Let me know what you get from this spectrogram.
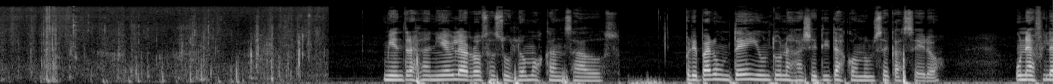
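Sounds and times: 
horses walking with hooves clip-clopping: 0:00.0 - 0:03.3
speech: 0:03.8 - 0:06.3, 0:06.9 - 0:09.5, 0:10.2 - 0:10.5.

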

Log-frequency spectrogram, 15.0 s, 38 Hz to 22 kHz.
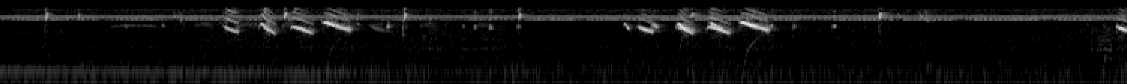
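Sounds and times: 
green-winged saltator singing falling whistles in the wild bush: 0:03.0 - 0:05.2, 0:08.3 - 0:10.3, 0:14.9 - 0:15.0.

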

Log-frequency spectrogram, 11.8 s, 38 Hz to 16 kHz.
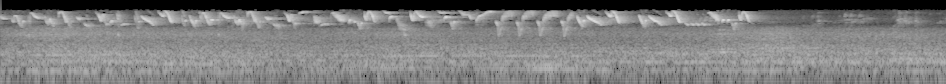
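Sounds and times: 
Atlantic canary song: 0:00.0 - 0:11.8.

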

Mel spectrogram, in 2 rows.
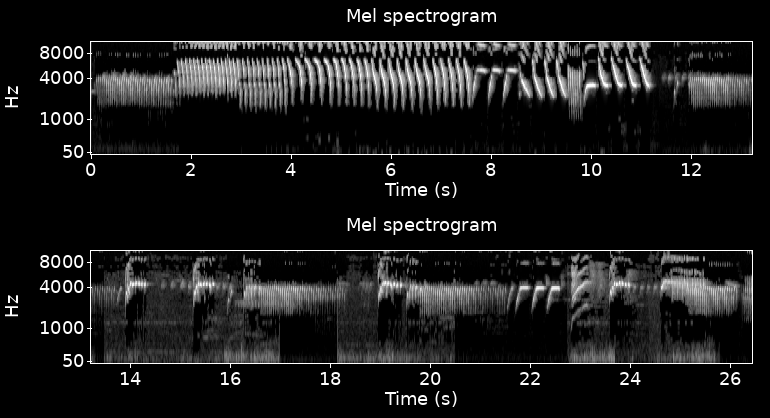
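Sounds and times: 
Atlantic canary song with rapid trills and buzzy phrases: 0:00.0 - 0:26.4
faint low rumble: 0:13.2 - 0:17.0, 0:18.2 - 0:20.5, 0:22.8 - 0:25.7.

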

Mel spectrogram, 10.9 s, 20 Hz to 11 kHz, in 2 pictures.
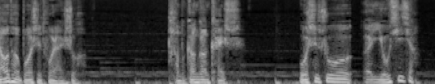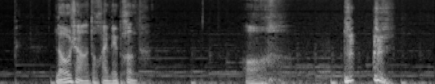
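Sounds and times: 
speech: 0:00.0 - 0:01.2, 0:02.2 - 0:03.1, 0:03.8 - 0:05.4, 0:06.1 - 0:07.4
throat clearing: 0:09.8 - 0:10.5.

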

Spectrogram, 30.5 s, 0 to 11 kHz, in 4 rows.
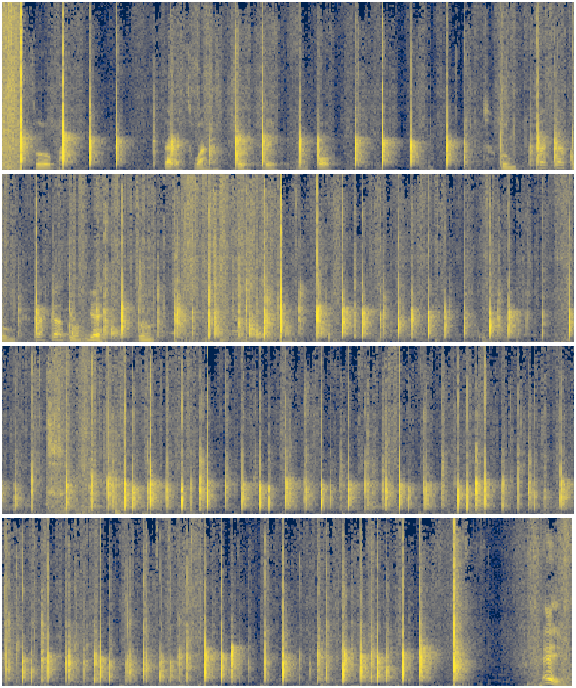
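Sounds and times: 
audience clapping hands at a gathering: 0:00.2 - 0:29.2
speech: 0:00.4 - 0:01.0, 0:02.2 - 0:04.5, 0:06.7 - 0:10.2.

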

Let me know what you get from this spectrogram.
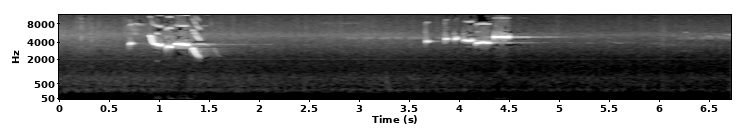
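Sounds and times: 
hill prinia twittering and chirping: 0:00.7 - 0:01.6, 0:03.6 - 0:04.7.

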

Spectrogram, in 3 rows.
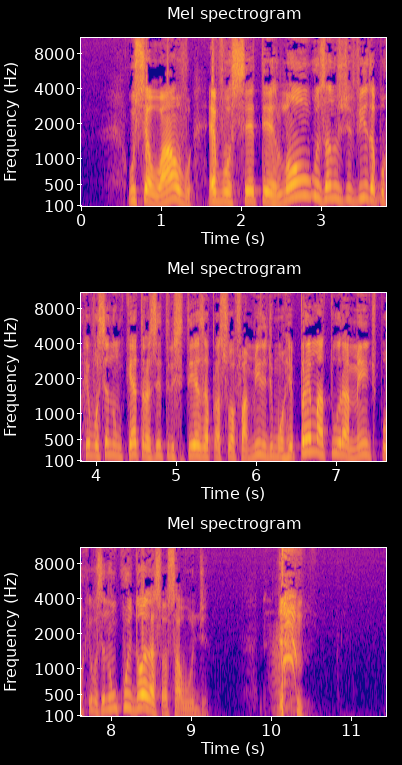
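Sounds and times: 
speech: 0:00.6 - 0:09.4, 0:10.0 - 0:10.5
person coughing: 0:10.0 - 0:10.6.

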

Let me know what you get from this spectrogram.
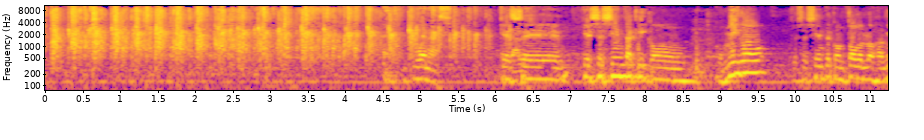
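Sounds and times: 
studio audience applause on a talk show: 0:00.0 - 0:06.3
speech: 0:05.0 - 0:05.5, 0:06.1 - 0:11.2.

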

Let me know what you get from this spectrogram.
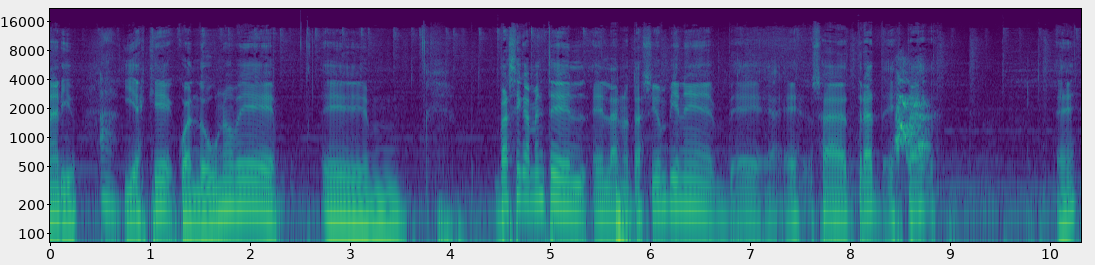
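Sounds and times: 
speech: 0:00.0 - 0:03.6, 0:04.4 - 0:09.0, 0:10.1 - 0:10.3
dog barking in high yelping barks: 0:08.4 - 0:08.9.

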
